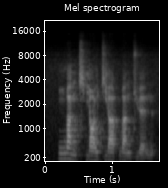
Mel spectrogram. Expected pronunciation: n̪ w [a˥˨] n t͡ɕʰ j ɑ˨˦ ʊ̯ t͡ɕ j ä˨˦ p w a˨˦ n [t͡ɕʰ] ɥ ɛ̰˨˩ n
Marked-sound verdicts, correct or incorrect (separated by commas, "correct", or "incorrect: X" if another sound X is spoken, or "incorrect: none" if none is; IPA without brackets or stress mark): correct, incorrect: t͡ɕ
